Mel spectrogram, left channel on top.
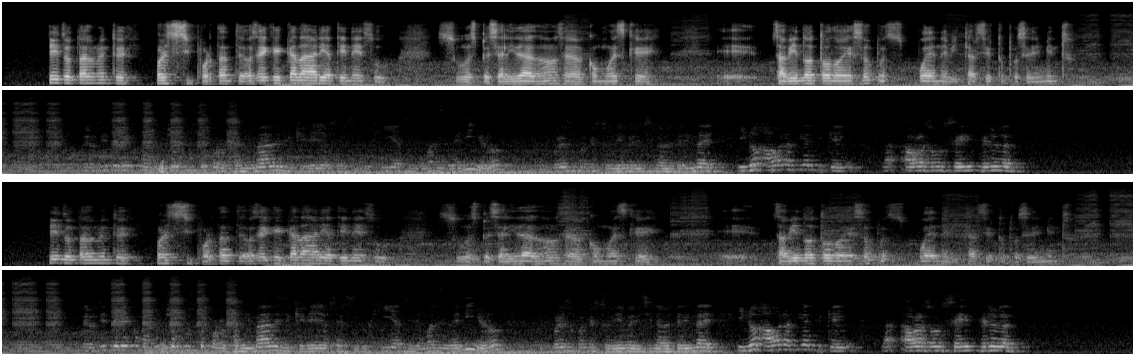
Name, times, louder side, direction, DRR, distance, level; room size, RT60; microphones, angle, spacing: voice 1, 0.5-1.3 1.5-6.5 6.8-6.9 7.2-10.7, left 6 dB, 85° left, 0.4 m, -23 dB
sound 1, 2.6-18.8, left 1 dB, 30° left, 0.7 m, -39 dB
sound 2, 5.5-5.9 6.7-7.1 8.2-8.7 9.4-9.9 10.7-12.0 12.4-13.7, right 2 dB, 30° right, 0.8 m, -44 dB
voice 2, 12.1-16.3 16.8-19.8 20.1-21.4, right 3 dB, 70° right, 0.5 m, -31 dB
sound 3, 12.7-18.3, right 1 dB, ahead, 1.0 m, -37 dB
4.4 x 2.1 x 2.9 m
head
